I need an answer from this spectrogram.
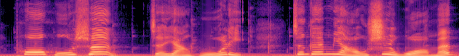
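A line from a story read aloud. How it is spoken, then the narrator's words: Demons loudly scolding. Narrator (Chinese): 那二妖魔 大声的骂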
